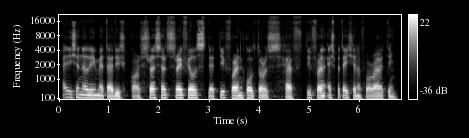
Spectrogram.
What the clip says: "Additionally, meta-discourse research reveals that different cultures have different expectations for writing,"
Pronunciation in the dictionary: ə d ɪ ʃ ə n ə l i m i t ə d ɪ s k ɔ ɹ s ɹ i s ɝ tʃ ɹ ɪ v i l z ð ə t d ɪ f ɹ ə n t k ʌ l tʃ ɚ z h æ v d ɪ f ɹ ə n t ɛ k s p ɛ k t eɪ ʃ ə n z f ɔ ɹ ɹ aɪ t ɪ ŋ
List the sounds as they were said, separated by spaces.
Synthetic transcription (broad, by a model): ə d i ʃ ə n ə l i m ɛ t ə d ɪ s k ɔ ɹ s ɹ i s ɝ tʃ ɹ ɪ f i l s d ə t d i f ɹ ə n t k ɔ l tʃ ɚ s h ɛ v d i f ɹ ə n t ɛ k s p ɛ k t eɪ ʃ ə n f ɔ ɹ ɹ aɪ t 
